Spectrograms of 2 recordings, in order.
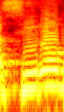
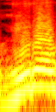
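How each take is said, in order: First: शीरो said with a clear s sound at the start; शीरो, starting on s not h; local s pronunciation. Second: हीरो said with an h sound in place of s; हीरो, starting with a breathy h; Bishnoi h pronunciation. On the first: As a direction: say शीरो with a crisp s. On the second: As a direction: say हीरो, swapping the s for h. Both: Shown as a demonstration. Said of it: "हीरो यानी कि स की जगह ही".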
